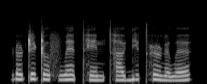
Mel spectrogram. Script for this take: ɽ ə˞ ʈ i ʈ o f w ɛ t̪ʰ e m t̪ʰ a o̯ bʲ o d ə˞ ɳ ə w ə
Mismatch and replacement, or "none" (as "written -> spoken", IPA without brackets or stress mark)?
d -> t̪ʰ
